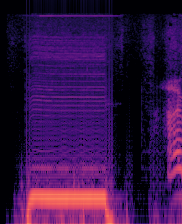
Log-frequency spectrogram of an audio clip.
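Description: A mobile phone vibrating: one steady low buzz about a second long that drops in pitch as it cuts off.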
